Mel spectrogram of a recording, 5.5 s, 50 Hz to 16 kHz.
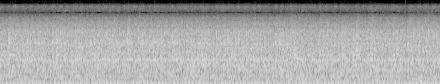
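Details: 2012 Polaris Ranger 800 six-seater, revived with new parts, just after first start. Steady, even twin idle with faint, quick metallic rattle over it; owner unsure, suspects play in the clutches. Rattle at idle.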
